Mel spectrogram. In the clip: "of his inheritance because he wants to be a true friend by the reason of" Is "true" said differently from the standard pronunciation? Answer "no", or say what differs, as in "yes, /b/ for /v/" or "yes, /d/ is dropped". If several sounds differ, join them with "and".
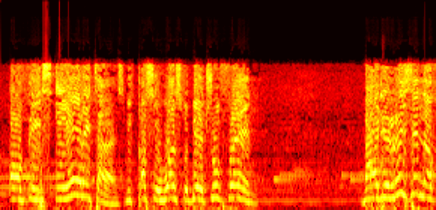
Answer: no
